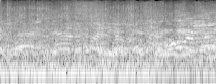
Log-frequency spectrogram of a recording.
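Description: A drag race car's engine idling steadily, a low even drone, under a crowd's overlapping voices and chatter.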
